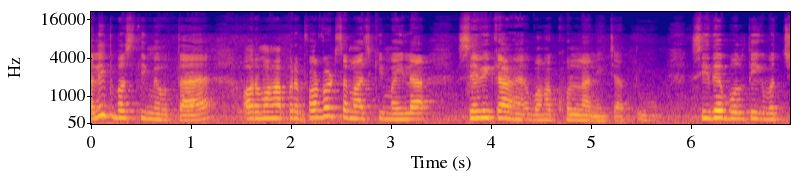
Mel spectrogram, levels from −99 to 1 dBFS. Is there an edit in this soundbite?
yes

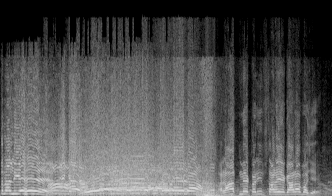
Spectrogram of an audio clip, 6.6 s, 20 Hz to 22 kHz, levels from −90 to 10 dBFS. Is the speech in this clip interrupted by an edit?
yes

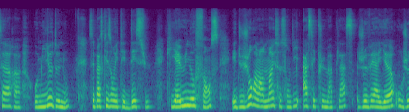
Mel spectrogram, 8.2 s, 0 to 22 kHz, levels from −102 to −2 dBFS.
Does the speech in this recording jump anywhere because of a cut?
no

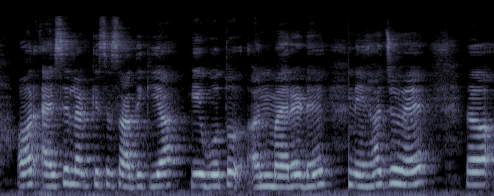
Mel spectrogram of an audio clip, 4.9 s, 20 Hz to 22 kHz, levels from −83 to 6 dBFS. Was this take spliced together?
yes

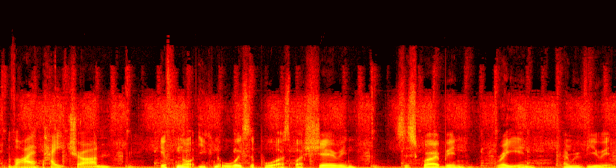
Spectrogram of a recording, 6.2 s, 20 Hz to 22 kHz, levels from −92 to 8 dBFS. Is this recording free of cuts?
yes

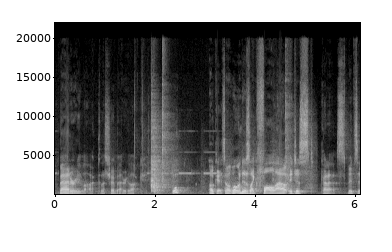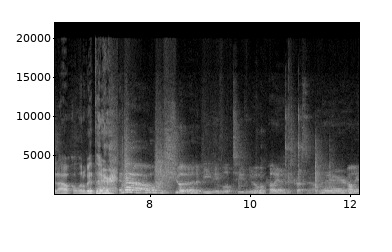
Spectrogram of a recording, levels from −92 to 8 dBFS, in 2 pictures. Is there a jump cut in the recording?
no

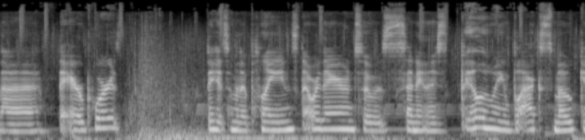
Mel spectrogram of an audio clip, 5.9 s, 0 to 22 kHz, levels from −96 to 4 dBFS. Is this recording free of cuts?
yes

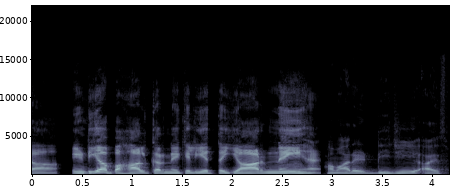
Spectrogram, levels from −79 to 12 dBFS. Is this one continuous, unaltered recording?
no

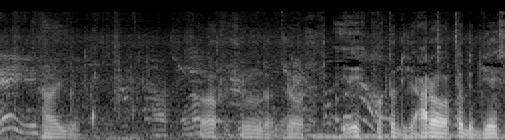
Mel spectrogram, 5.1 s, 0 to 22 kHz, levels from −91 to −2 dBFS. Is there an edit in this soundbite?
yes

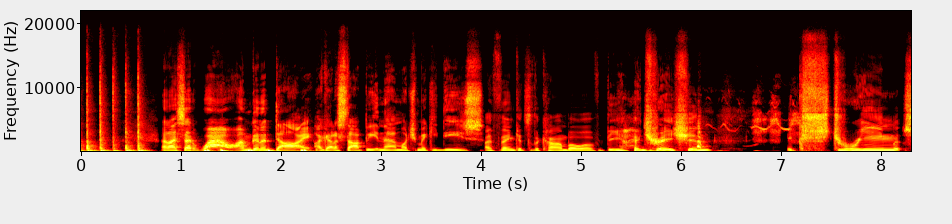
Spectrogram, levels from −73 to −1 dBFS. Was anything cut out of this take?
yes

